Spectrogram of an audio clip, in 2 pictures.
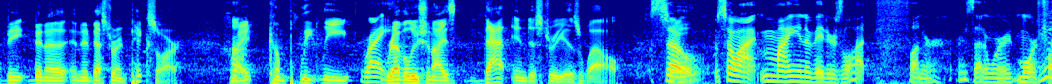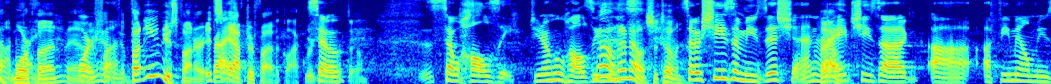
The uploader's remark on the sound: broadcast live from the 2018 AICPA ENGAUGE Event at the MGM Grand in Las Vegas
